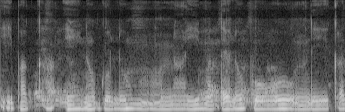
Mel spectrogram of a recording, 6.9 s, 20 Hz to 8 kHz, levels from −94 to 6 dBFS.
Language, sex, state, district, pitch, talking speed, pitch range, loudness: Telugu, male, Andhra Pradesh, Sri Satya Sai, 115 Hz, 70 wpm, 110-120 Hz, -18 LUFS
